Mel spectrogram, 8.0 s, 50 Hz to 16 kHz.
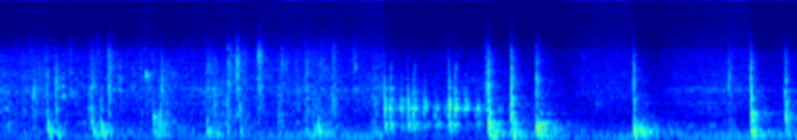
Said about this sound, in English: Three, six, nine, 12. 12 feet. I'm gonna knock on the other wall. When you hear me, you knock on this wall.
